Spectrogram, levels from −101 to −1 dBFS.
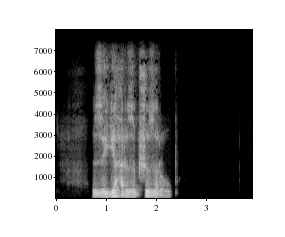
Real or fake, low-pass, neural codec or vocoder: real; 7.2 kHz; none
